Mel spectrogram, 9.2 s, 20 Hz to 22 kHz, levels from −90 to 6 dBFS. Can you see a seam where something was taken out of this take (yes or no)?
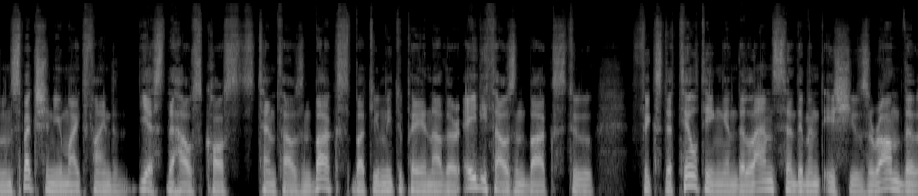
no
